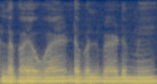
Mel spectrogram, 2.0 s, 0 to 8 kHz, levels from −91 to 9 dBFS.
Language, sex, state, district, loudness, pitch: Hindi, male, Chhattisgarh, Kabirdham, -13 LUFS, 120 Hz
